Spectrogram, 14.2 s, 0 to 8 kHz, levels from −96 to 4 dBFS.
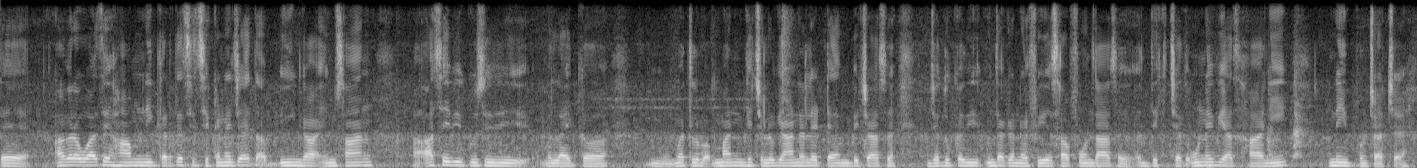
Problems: constant background noise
